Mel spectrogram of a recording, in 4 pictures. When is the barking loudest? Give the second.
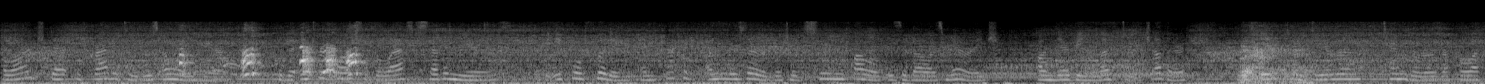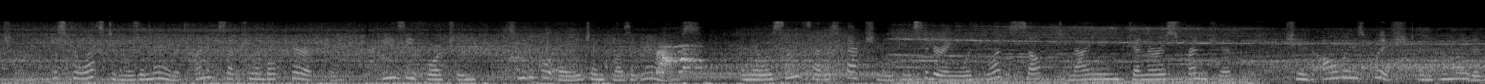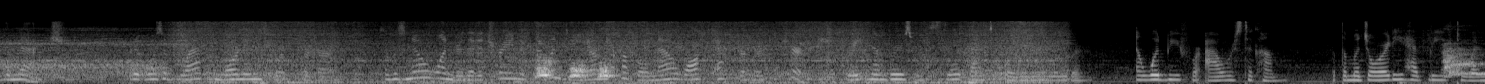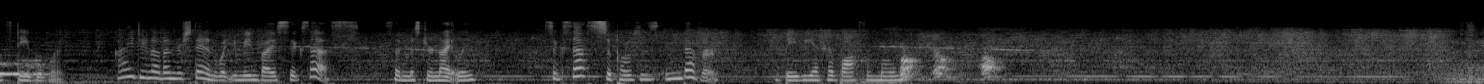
3 s.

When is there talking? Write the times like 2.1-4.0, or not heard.
0.0-53.7.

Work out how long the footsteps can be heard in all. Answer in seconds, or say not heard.
not heard.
